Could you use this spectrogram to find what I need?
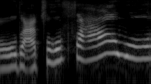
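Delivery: very slow mocking drawl, "foul" drawn out. Retelling how a priest made fun of opponents: imitating a mocking tone. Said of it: "Father Cekada was making fun of these people".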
